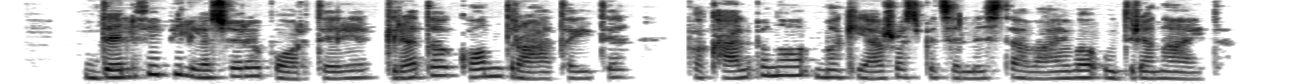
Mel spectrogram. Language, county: Lithuanian, Vilnius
